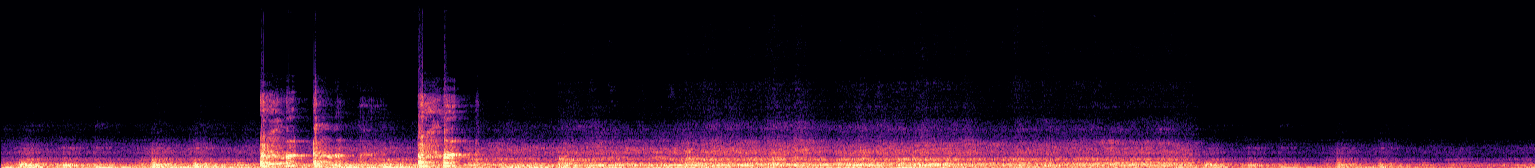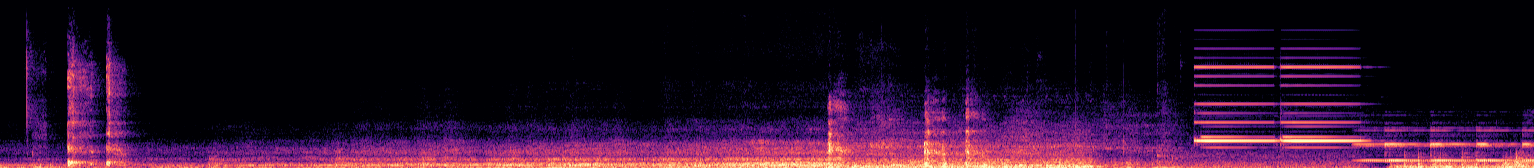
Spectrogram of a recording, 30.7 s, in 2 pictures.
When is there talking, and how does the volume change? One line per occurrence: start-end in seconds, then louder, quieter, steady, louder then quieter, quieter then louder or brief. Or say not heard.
not heard.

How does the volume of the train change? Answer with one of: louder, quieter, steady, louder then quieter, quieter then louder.
quieter then louder.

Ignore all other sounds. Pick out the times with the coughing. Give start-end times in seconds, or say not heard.
2.5-4.8, 15.6-16.6, 23.6-25.8.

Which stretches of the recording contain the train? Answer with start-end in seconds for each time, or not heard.
0.0-30.6.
